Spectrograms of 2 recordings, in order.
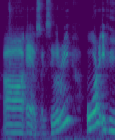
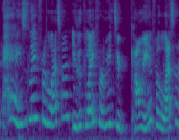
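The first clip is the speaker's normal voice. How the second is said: high, quick student question; pitched-up, hurried asking voice; student asking teacher; 8 semitones higher, faster than usual. Acted. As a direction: play a latecomer checking with the teacher. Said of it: "you come for the lesson and you ask the teacher".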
